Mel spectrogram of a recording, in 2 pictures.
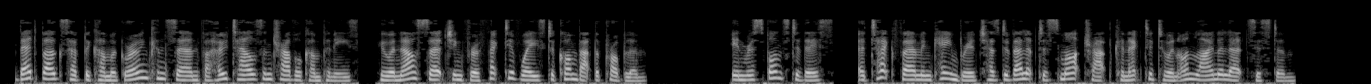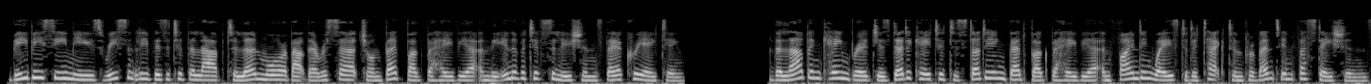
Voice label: English Newsroom Advanced FAST Reading; Smart Trap Innovative Solution to Combat Bedbugs in Hotels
